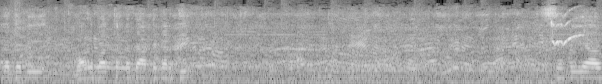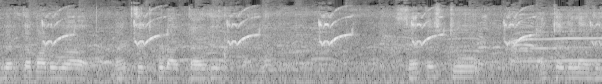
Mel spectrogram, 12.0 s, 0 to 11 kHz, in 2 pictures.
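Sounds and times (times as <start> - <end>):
crowd hubbub and voices: 0.0 - 12.0
spectators whistling: 5.5 - 12.0.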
